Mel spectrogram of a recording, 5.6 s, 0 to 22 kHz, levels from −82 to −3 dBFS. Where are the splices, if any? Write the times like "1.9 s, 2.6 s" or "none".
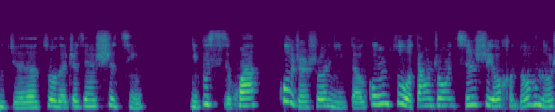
none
